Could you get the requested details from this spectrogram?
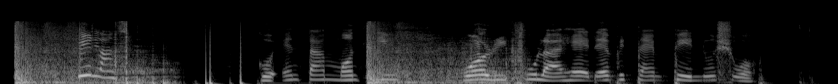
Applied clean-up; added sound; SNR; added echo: classical method log-MMSE.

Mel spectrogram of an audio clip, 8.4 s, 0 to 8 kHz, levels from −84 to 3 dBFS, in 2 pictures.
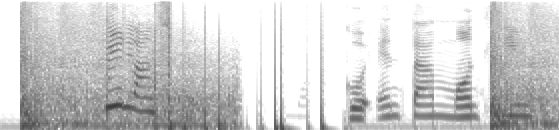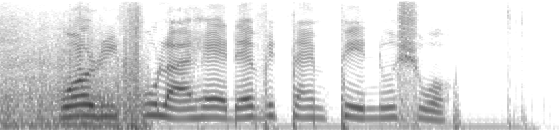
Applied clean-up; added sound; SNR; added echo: none; Boom; 1 dB; none.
